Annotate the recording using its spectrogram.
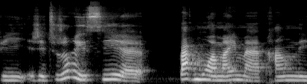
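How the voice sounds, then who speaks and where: A woman of medium pitch speaks with a Quebec accent and fairly even intonation. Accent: Québécois French. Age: 40s. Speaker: fitness program client. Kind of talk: interview testimony.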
